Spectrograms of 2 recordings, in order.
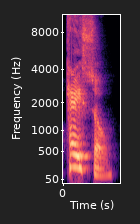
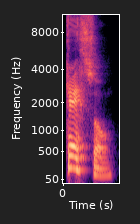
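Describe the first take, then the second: First: "queso" with an English AY in the first syllable; English-accented pronunciation. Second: "queso" with a short E as in bed; short Spanish E. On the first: Teacher showing how English speakers say it, anglicised "queso". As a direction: say "queso" as KAY-so, English-style. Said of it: "pronounce with an A sound". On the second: Teacher modelling the correct Spanish for learners, short-E "queso". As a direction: say "queso" as KEH-so, pure vowel. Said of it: "with that short E sound". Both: Shown as a demonstration.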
